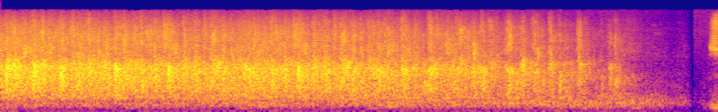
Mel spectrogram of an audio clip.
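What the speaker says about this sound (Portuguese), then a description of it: "Auditório aplaude." An auditorium audience at a rural congress panel applauds steadily for several seconds, a dense, full clapping that gradually thins and fades to silence near the end.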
